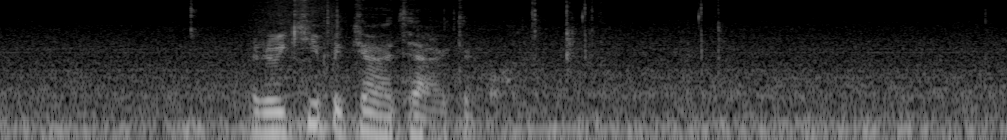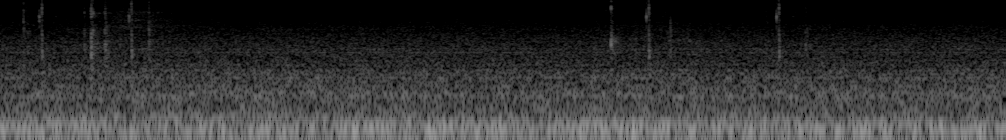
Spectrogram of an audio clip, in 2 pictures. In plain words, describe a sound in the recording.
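A menu selection clicks softly several times.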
